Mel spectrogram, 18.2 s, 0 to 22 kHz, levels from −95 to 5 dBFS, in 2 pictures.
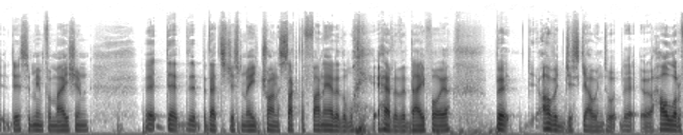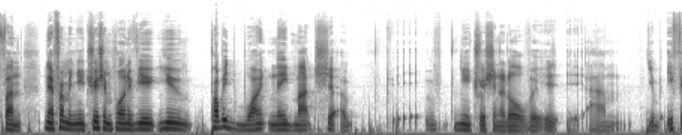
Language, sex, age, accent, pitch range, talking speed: English, male, 20-39, Australian, 95-120 Hz, 175 wpm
